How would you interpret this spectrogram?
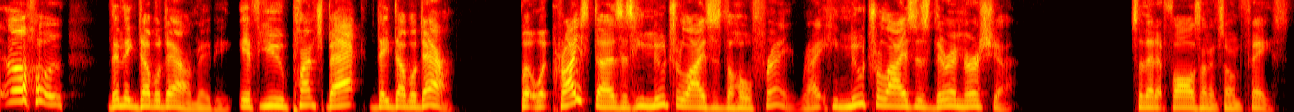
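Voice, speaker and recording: Host: man with a dark, warm voice, close and dry on the mic, earnest and emphatic delivery. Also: a little high, lively intonation, a little slow, dry recording. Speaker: podcast host. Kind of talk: casual conversation.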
